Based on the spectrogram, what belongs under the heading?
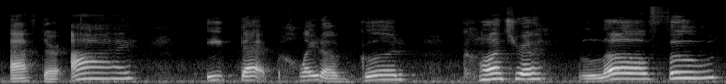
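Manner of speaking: high, slow and relishing; savoring delight. Real, not acted. Dreaming aloud about her dinner, high and drawn out. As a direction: draw out the country love food lovingly.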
